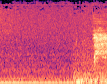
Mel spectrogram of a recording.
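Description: Low, steady rumble of a car heard from inside the cabin, growing louder with a hiss about one and a half seconds in.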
